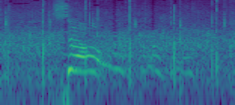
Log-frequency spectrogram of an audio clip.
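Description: A conference audience applauds, with steady, dense clapping that fills the room and carries on throughout while a person speaks briefly over it.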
